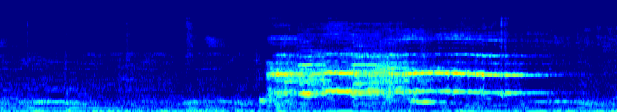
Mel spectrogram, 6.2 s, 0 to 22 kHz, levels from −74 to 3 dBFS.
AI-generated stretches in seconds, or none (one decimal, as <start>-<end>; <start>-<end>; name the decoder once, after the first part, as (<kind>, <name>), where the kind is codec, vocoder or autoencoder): 0.0-5.5 (codec, SNAC)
